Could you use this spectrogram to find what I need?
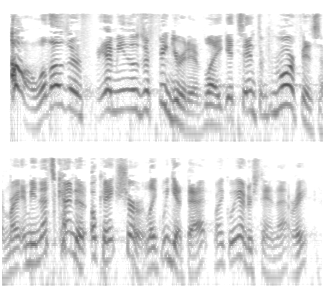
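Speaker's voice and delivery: high-pitched imitation of people waving it off; mock breezy dismissal. Voicing dismissive people in debates.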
